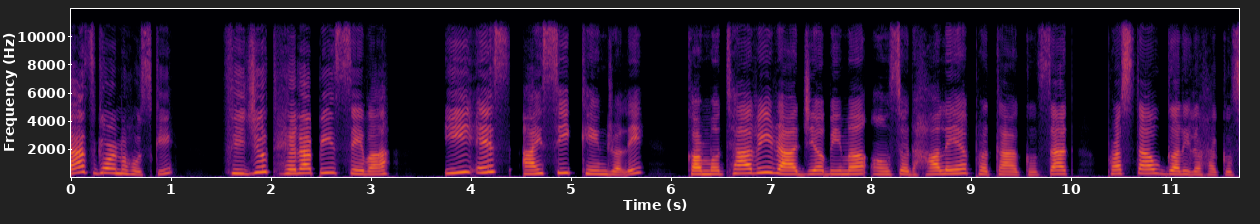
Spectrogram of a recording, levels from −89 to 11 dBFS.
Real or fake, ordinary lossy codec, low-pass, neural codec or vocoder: fake; none; 10.8 kHz; codec, 16 kHz in and 24 kHz out, 0.4 kbps, LongCat-Audio-Codec, two codebook decoder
